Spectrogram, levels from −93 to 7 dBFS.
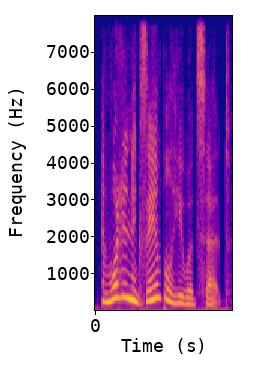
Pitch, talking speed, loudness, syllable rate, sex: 265 Hz, 230 wpm, -14 LUFS, 5.5 syllables/s, female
